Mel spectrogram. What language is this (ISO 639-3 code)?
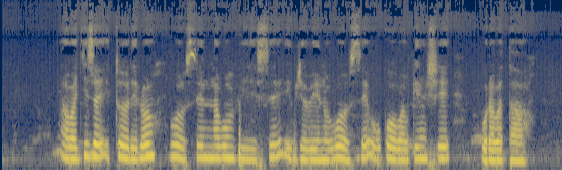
kin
